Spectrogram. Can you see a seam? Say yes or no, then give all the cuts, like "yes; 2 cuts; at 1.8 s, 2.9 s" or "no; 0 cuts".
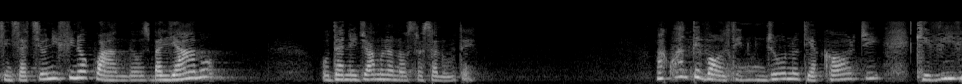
no; 0 cuts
